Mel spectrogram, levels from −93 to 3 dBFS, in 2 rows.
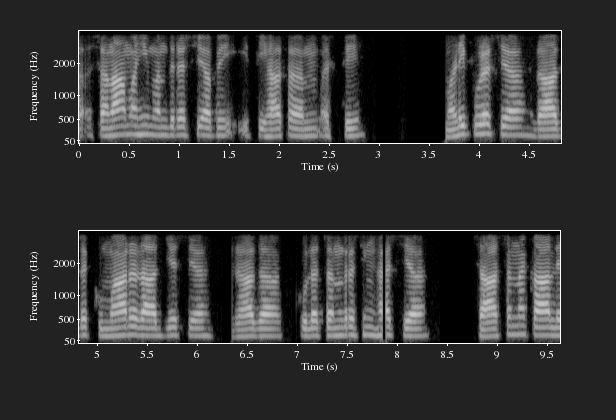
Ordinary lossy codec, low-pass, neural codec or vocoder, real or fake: none; 3.6 kHz; none; real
